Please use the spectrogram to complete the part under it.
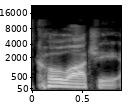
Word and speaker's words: kolache: Oh, I love kolache. – Oh, I argued with my mother-in-law because she's like, it's kolache. And I'm like, okay, Cheryl, I get it. It's a Polish word. It should be pronounced kolache.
